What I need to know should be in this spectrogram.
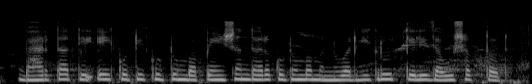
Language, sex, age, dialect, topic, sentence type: Marathi, female, 25-30, Southern Konkan, banking, statement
